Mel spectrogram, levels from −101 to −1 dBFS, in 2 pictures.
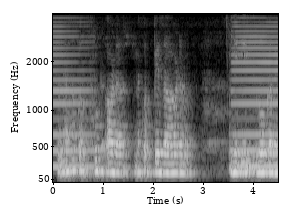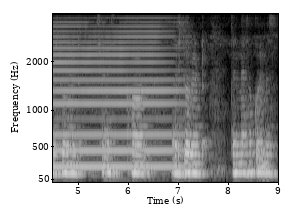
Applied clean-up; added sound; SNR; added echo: none; Wind instrument, woodwind instrument; 7 dB; reverberation time 0.6 s.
